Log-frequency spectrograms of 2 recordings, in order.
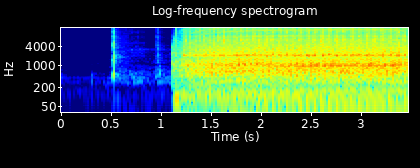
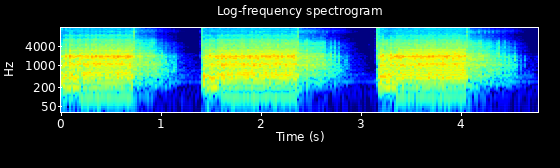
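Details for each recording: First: Makita HR2450 SDS hammer drill after replacing a burnt-out motor with a new armature and brushes: a couple of clicks, then steady, even high whir with no rattle or grinding; runs properly. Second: Makita HR2450 SDS drill with a burnt out motor, before the armature (517375-5) is replaced: three short runs, each a strained high whine with a crackly sizzling hiss, sounding like it is struggling.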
